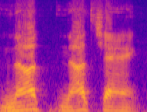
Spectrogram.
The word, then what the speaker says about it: Nha Trang: Nha Trang.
